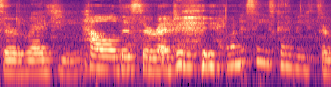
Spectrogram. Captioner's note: laughs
